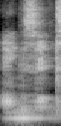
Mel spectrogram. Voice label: "exit", robot vox

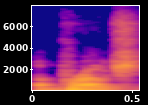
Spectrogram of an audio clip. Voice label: "approached", robot vox

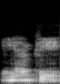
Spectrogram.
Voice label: "EMP", robot vox

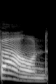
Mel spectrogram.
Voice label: "found", female

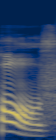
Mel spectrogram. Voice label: "holes", female

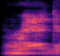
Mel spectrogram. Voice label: "RED", vox robot

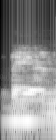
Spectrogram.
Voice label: "ban", robot vox

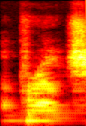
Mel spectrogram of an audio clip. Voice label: "approach", robot vox

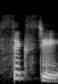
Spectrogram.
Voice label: "sixty", female

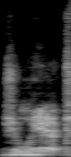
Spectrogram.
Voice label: "juliet", robot vox

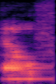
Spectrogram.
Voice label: "health", robot

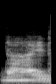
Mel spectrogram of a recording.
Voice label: "died", robot vox

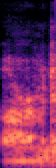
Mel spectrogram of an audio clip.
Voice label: "armed", robot vox

